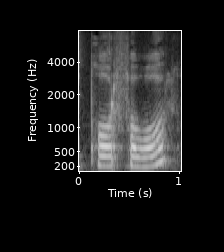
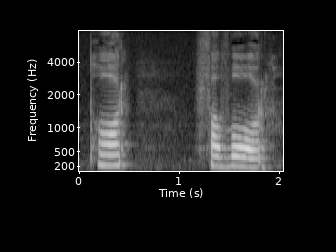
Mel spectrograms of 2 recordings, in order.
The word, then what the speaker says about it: por favor: To say please, this is por favor. We have those rolled R's in there. Por favor. So it's a vor towards the end.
